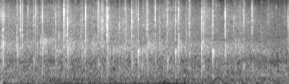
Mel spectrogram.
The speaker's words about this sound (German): Das wäre vielleicht mal ein Applaus wert.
